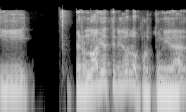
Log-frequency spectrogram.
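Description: Against a quiet background, a man with a Mexican accent speaks in a dark, mellow tone that is somewhat breathy. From Mexico. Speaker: startup CEO. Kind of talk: interview. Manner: halting, with frequent repetitions.

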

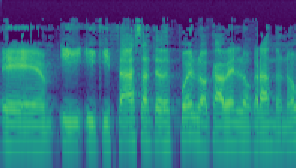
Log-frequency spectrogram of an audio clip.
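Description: A man speaks at a moderate pace. His intonation is flat and monotone. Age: 40s. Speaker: video game industry professional. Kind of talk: casual chat.

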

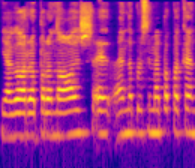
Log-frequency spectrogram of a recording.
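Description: Over a quiet background, a woman with a Chinese accent speaks at medium pitch with monotone, flat intonation. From China. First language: Chinese (speaking Portuguese). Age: 40s. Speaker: table tennis player. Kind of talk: interview. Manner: halting.

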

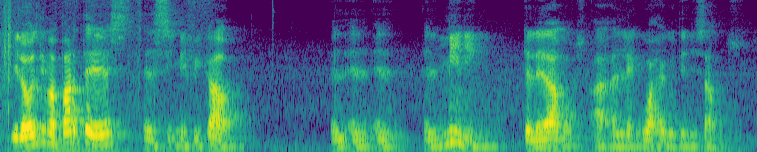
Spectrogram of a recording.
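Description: The speech moves at a moderate pace with long, frequent pauses, big swings in loudness, ordinary pitch variation and audible room echo. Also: man, fairly high pitch for a man. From Panama. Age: 20s. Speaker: magician and content creator. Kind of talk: podcast interview.

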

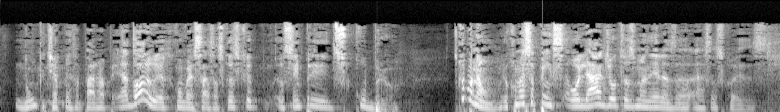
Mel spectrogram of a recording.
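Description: A man speaks in an animated tone at a fairly quick pace. His fairly high pitch makes very wide swings. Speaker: podcast host. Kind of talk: casual chat.

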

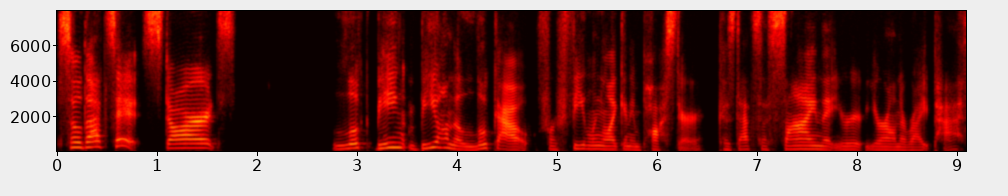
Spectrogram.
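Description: In a normal speaking voice, a woman with a medium pitch talks at a fairly slow pace with lively intonation, the sound dry and close with no echo against a quiet background. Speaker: giftedness coach and podcast host. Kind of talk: coaching conversation.

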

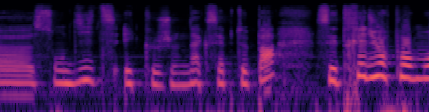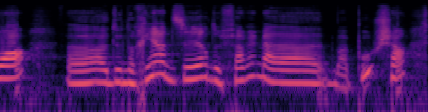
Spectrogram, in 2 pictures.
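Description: In a very clean recording with a silent background, a woman speaks fairly slowly in a fairly high voice with ordinary pitch variation. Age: 20s. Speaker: podcast host and self-published novelist. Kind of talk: solo podcast monologue. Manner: casual, many hesitations.

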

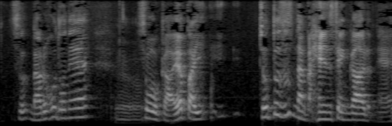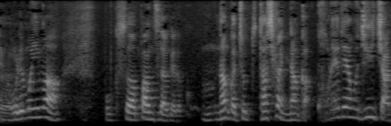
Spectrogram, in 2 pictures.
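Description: With lively intonation, the man talks at a moderate pace in a high pitch. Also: big swings in loudness. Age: 50s. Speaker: podcast co-host. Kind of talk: casual chat.

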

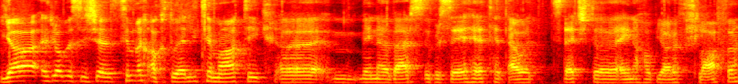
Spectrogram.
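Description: With hardly any pauses, a man talks at a moderate pace and a medium pitch, with ordinary pitch variation and noticeable background noise. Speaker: scout leader. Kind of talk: casual chat.

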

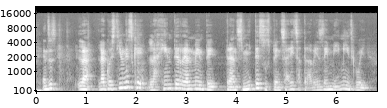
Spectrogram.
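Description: A man's lively intonation amid audible room echo and noticeable background noise. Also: fairly high pitch for a man, fairly slow pace. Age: young. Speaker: podcast co-host. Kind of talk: casual chat.

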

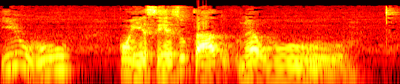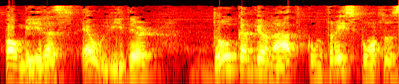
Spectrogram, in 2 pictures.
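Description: Over noticeable background noise, a man with a fairly high voice speaks with very wide pitch swings. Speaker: radio sports host. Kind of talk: casual sports news roundup. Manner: halting, many fillers.

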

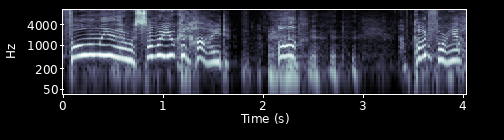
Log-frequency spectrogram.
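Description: An extremely high, put-on character voice at a fairly quick pace. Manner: menacing, taunting, playful.

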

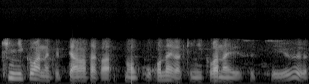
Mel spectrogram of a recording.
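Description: A man with lively intonation at a moderate pace. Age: 30s. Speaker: podcast host, engineering manager. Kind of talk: solo casual monologue podcast. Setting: walking home, outdoors. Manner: halting, many fillers.

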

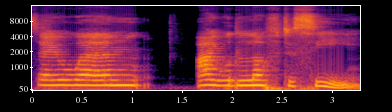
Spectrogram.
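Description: Her tone dark and mellow, a woman speaks with a Polish accent. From Poland. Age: 40s. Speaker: wealth manager. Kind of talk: casual interview.

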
